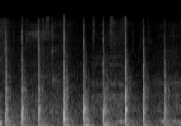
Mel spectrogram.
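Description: A black VersaFine Clair ink pad being tapped over and over onto a large cling-mounted rubber stamp on an acrylic block, inking it: a run of short, sharp taps, about four a second.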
